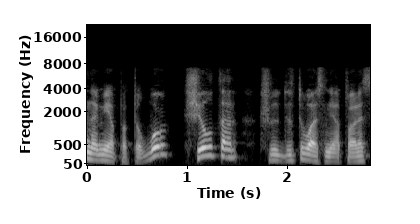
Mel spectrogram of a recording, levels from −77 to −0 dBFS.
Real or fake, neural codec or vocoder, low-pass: fake; codec, 16 kHz, 1.1 kbps, Voila-Tokenizer; 7.2 kHz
